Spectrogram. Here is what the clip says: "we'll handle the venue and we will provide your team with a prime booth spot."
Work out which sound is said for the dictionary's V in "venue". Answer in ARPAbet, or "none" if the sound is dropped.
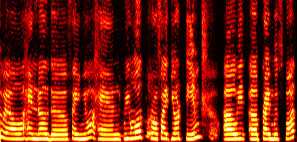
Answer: F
